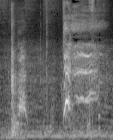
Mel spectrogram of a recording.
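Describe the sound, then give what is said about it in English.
A person gives a short, sharp yelp of surprise, a brief high vocal burst after a fainter gasp-like sound, with quiet background noise between. “Why do you look at it and scream? That scream? Or yelp? I don't know. I know, it wasn't even really a scream,”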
